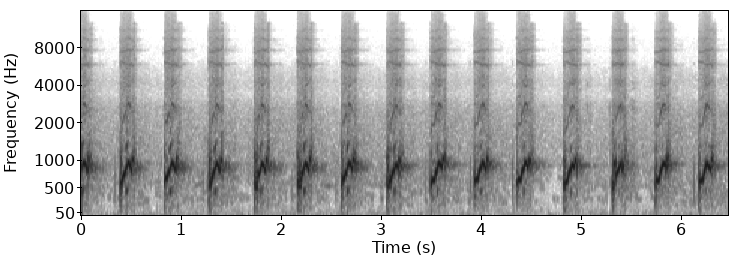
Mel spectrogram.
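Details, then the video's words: White-breasted waterhen lure call, known locally as ruak-ruak, used to attract birds: loud nasal notes that hook upward, repeated steadily about twice a second in an unbroken series, with no other sounds. "Suara Pikatan ruak ruak"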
